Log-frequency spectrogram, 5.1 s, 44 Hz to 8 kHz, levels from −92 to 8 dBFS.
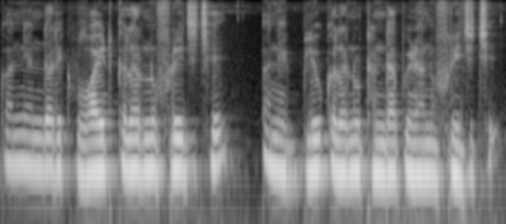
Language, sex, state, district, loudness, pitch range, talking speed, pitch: Gujarati, male, Gujarat, Valsad, -15 LUFS, 150-165 Hz, 190 wpm, 155 Hz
